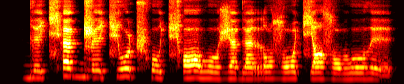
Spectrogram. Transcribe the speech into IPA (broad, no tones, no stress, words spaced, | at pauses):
ɡe t͡ɕʰæɡɖ͡ʐet͡ɕoʈ͡ʂʰo t͡ɕʰɒβo ʒæɡæruzˤu t͡ɕezˤu βoðe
